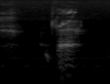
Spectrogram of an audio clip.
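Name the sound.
burp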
